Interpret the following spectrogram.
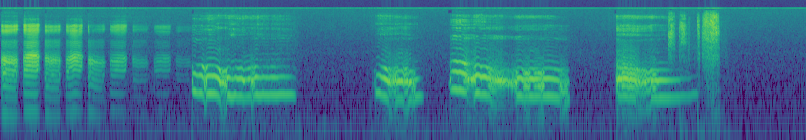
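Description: A cartoon character's squeaky nonsense voice: a rapid warbling chatter that fades out in the first second and a half, then four high-pitched moaning cries from Morph, sick in bed.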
